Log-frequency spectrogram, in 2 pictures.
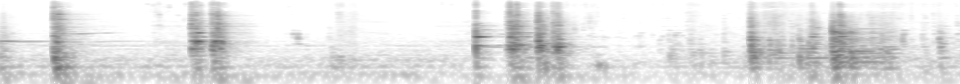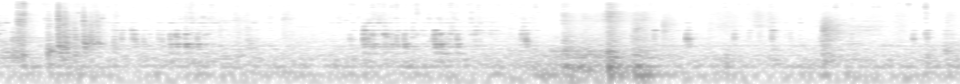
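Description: Dishes being washed by hand in a kitchen sink: utensils and a metal sheet pan knocking and clattering against the sink, with water splashing. The loudest knocks come at the start and about four seconds in, with a longer stretch of splashing and scrubbing after that.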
